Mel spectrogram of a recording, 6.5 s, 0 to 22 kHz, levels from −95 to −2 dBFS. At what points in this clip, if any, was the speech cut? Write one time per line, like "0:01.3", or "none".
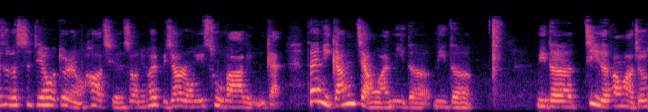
none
